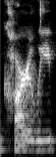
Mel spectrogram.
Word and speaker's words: Carlie: You can search The Christian Sex Educator or just put in my name, Carly Palmer Webb. My name is spelled C-A-R-L-I-E, which I guess will be in the notes.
